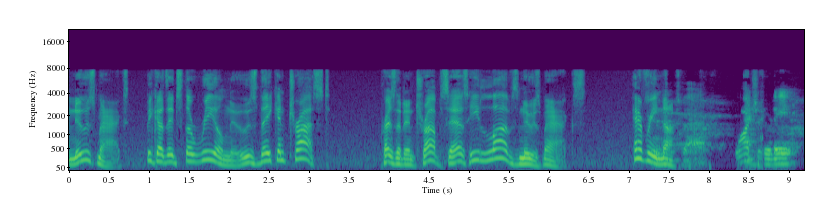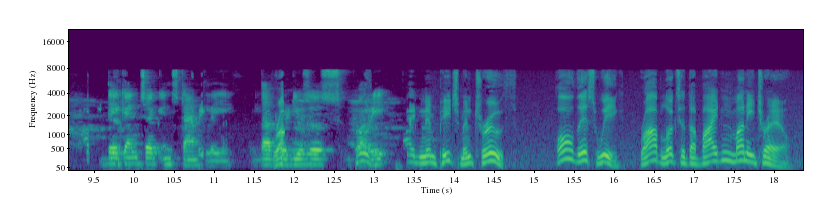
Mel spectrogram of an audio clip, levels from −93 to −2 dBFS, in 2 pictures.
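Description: From 7.49 to 8.47 s the speech drops hard, by something like 40 dB at its deepest, and it sounds like speech suppressed in double talk. That's likely the echo canceller hearing both sides at once and turning everything down rather than risk passing echo. Right after that, from 8.62 to 8.69 s, a faint scrap of echo leak slips through, around 25 dB under the speech and trailing it by 251 ms, most likely loudspeaker pickup the canceller didn't fully remove.

The suppression then keeps coming back: a short gap at 8.68 to 8.78 s, a long stretch from 8.98 to 11.28 s, and another from 11.86 to 13.5 s, each pulling the level down by roughly 40 dB. The same double-talk gating is likely behind all of these. The call's microphone path limits the top end to 8 kHz, which is normal for this kind of processing.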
